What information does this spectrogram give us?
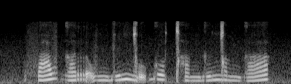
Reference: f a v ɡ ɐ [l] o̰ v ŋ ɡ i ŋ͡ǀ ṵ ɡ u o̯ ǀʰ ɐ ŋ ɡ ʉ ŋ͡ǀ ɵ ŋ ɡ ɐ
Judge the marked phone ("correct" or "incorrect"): incorrect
